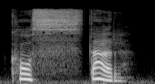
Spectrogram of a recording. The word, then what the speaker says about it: kostar: Now try a long consonant sound, a long S, in the word for cost. – Kostar.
